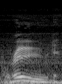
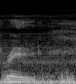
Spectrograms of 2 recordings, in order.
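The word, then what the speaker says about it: Ruud: It is pronounced Rude. It is not pronounced Rud. It is pronounced Rude.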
